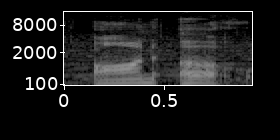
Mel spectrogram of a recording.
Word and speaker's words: Aun'O: When you speak to the Ethereal, please use the honorific Aun'O, A U N {apostrophe} O, but pronounced Aun'O on top of the name Artemis.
